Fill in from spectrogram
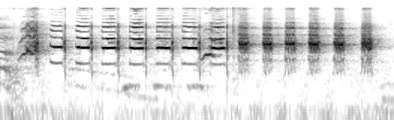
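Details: Javan myna (jalak kebo) singing a master filler song (isian) for tutoring other songbirds: a bright, high, buzzy note repeated rapidly about a dozen times, each one sharp with a ringing edge, over quiet room hum.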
